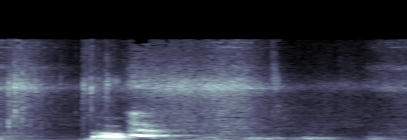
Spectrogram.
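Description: A man says one short word, then faint rustling as a hand stirs and lifts a pile of cut wild orchid canes with dry leaves and roots.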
